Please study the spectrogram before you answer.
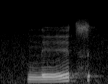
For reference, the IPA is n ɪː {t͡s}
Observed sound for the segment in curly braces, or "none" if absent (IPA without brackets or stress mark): t͡s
